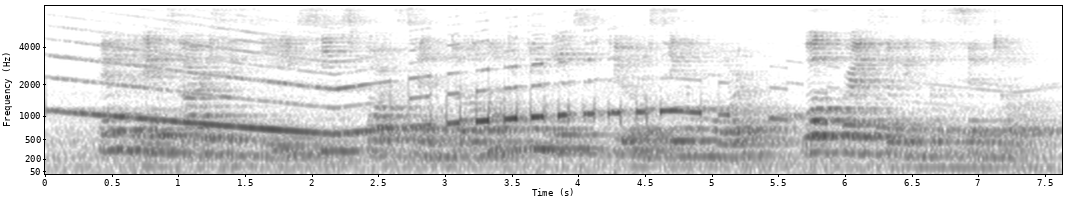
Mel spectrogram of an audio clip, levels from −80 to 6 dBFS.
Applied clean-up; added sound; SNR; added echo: none; Motor vehicle (road) / Siren; -1 dB; reverberation time 1.1 s.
